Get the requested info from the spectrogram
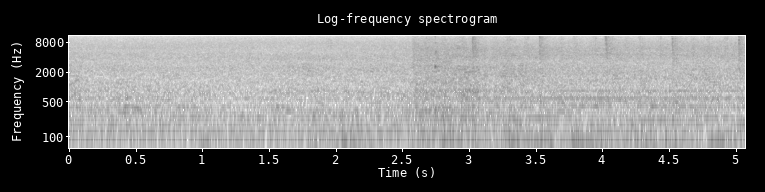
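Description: Steady whir and hum of the barn's ventilation fans over general barn din. About halfway through the background changes and a string of light ticks comes in.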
